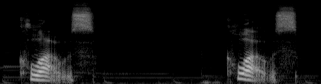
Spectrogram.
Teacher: In American English, even though you see a TH in the word clothes, you can hear that I don't pronounce the TH.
